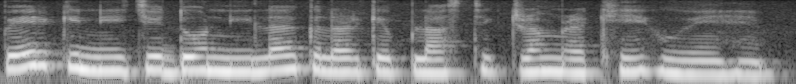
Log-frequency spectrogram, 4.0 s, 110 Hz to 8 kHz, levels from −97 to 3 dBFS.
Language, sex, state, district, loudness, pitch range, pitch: Hindi, female, Arunachal Pradesh, Lower Dibang Valley, -13 LUFS, 200-220 Hz, 210 Hz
